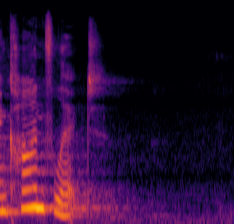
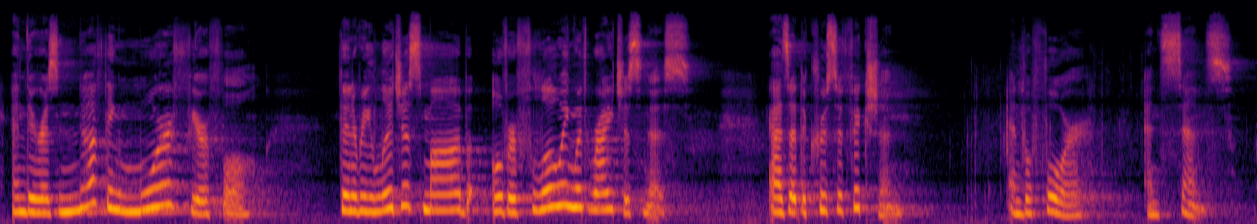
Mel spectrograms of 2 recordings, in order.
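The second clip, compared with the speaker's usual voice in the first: read slowly with long pauses. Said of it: "I'm gonna read it slowly".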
